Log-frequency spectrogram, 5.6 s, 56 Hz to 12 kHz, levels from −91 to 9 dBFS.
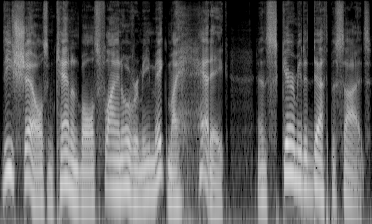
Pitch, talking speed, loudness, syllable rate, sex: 125 Hz, 195 wpm, -18 LUFS, 4.8 syllables/s, male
